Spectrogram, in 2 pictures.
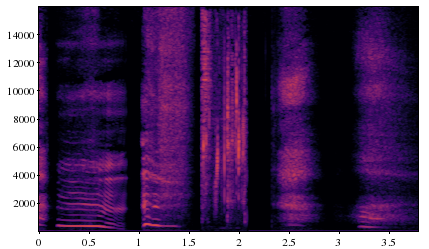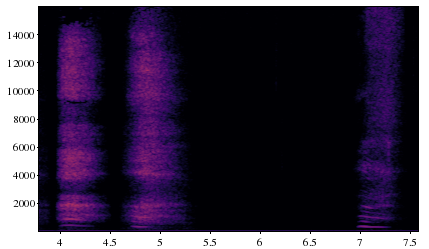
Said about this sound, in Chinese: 是不是因为妹妹轻轻的喘息声又撩动哥哥了呢？热热的气息喷射在哥哥的耳边，有没有撩动哥哥的心呢？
